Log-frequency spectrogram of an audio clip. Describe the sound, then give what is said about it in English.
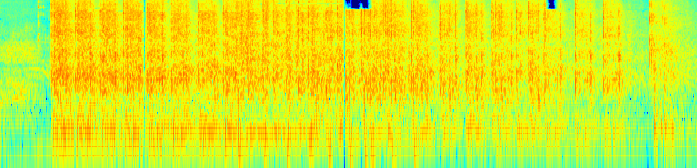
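Automatic weapons fire a long burst of shots in a housing project community in San Juan, Puerto Rico, with many rapid, closely spaced loud cracks running almost unbroken for about six seconds before cutting off. “What seemed like an endless burst of shots fired by hitmen with automatic weapons shook this community in San Juan, Puerto Rico.”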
